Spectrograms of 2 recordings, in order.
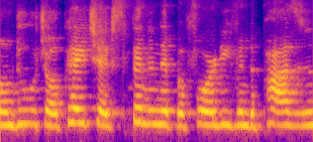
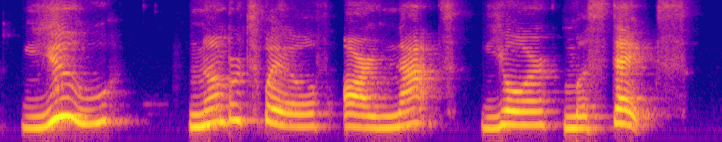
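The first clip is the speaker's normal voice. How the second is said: slow, deliberate, drawn-out "you" with measured emphasis. Repeating an affirmation to number twelve, slow and deliberate. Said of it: "I'm gonna say that slower".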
